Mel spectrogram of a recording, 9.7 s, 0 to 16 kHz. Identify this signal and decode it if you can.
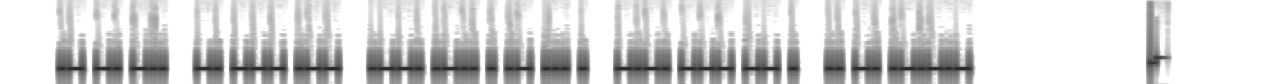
Morse code, heard as a keyed tone, about 34 wpm, 700 Hz. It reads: AND NOW PLEASE COME IN.
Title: Sentences from Top 1500 Words 35wpm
